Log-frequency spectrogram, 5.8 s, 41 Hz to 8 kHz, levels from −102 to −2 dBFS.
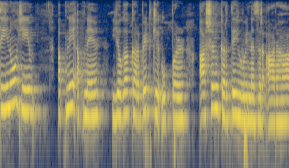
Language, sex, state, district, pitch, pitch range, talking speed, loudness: Hindi, female, Arunachal Pradesh, Lower Dibang Valley, 210 Hz, 190-240 Hz, 155 wpm, -15 LUFS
